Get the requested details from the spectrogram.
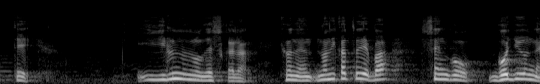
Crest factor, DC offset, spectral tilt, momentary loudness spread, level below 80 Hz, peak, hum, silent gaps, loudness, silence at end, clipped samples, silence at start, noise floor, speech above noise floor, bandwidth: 18 dB; under 0.1%; -7 dB/octave; 12 LU; -68 dBFS; -6 dBFS; none; none; -23 LUFS; 0 s; under 0.1%; 0.15 s; -59 dBFS; 36 dB; 11 kHz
